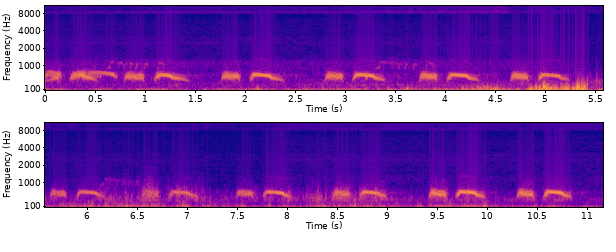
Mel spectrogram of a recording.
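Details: Turtle dove kept for trapping, cooing in a fighting context: short hoarse coos repeated about once a second in a steady series, with a brief low thump partway through.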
